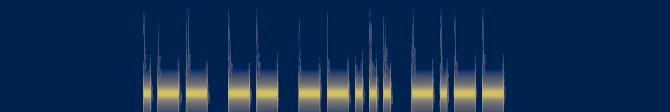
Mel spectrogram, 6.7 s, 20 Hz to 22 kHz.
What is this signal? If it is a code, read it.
Morse code, heard as a keyed tone, about 17 wpm, 700 Hz. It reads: WM7Y
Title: USA Call Signs - 4 Characters - 17wpm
